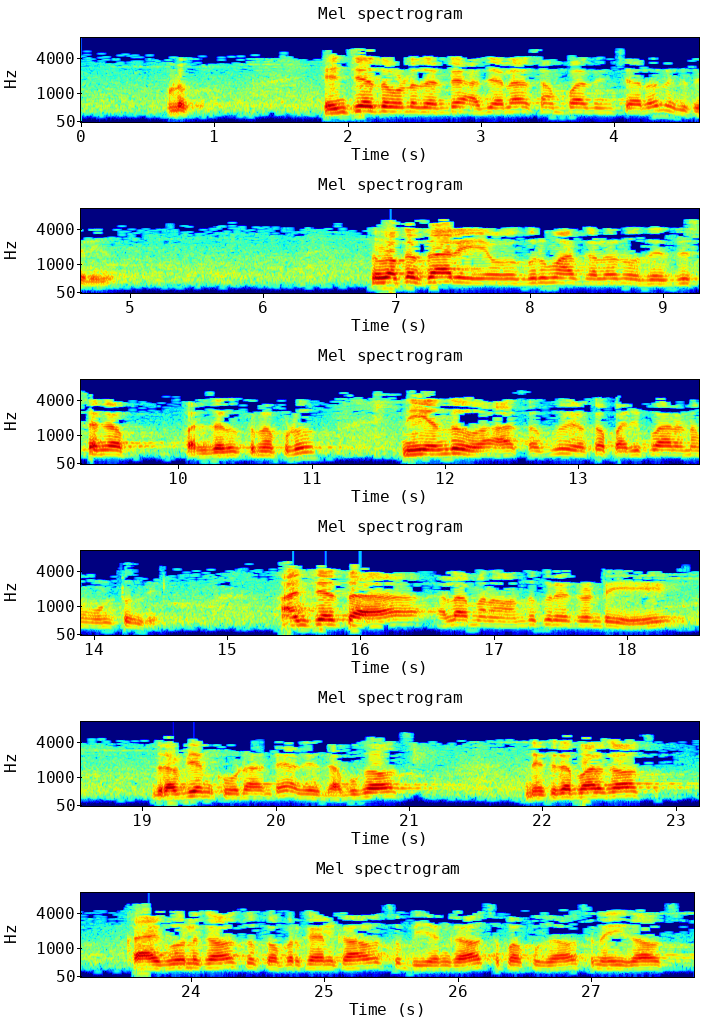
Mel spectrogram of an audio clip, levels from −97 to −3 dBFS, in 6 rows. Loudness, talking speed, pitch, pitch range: -16 LUFS, 100 wpm, 135 Hz, 125-145 Hz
